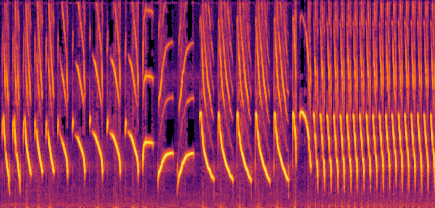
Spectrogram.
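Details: Canary song used as a training recording to coax young, untrained or silent canaries into singing; rapid series of sweeping whistled notes, downslurred then upslurred, running into a fast even trill of short repeated notes near the end.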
